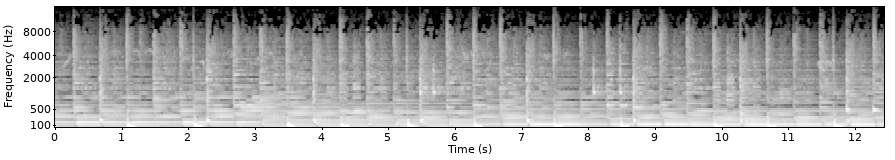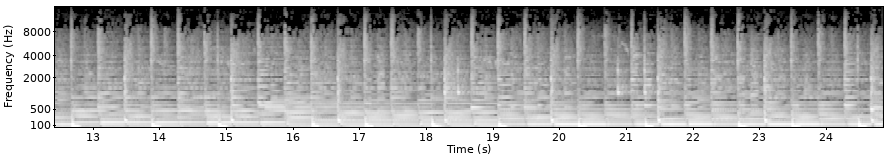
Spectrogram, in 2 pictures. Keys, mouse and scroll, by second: 0.3 click, 1.1 click, 1.2 scroll up 2, 1.4 middle click, 1.7-2.8 scroll down 1, 2.8-5.0 drag, 5.0 scroll down 1, 5.3 middle click, 5.6-6.1 scroll up 1, 6.1-6.8 shift+middle drag, 6.8 click, 7.5-8.3 drag, 8.5-8.8 scroll down 5, 8.8-10.1 middle drag, 10.1-10.6 scroll up 1, 11.0-13.2 shift+middle drag, 13.2-13.6 scroll up 2, 13.6 click, 16.6 click, 17.1 middle click, 17.3-17.7 scroll up 4, 17.7-18.1 scroll down 1, 18.1 click, 20.3-20.6 drag, 20.7 scroll down 2, 20.8-22.0 middle drag, 22.0 scroll up 2, 22.2-22.7 middle drag, 22.7 click, 24.3 click.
